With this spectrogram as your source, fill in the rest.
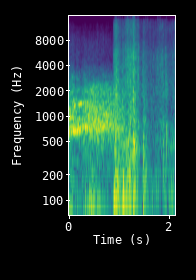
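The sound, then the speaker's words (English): Tires skid on a road after a car speeds along: a sustained tonal squeal, then a sudden harsh, noisy burst that stays loud for over a second. “Man, I love driving fast on these roads. And I don't want to brag, but we're making really good time. Watch out!”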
